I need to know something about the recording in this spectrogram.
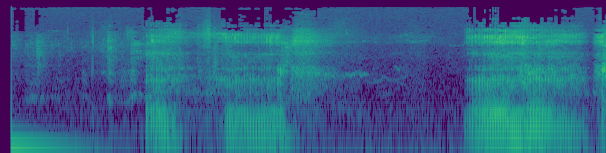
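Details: Man snoring: loud, low, rattling snores come in bursts with quieter breathing between them.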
